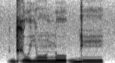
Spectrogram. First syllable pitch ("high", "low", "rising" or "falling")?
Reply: low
